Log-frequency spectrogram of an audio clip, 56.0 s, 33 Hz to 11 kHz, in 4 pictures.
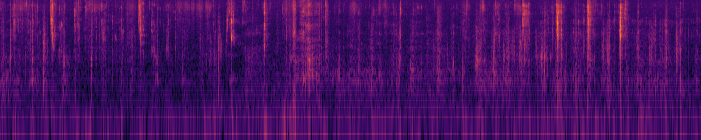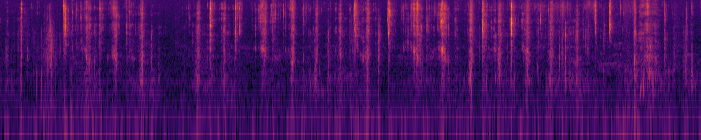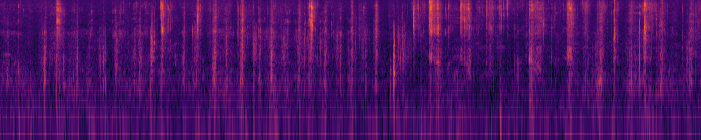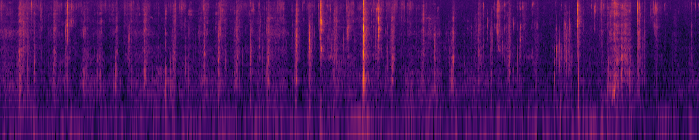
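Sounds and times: chewing with crunches: 0.0 - 56.0.

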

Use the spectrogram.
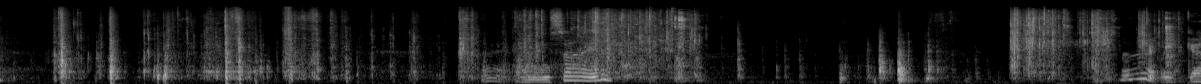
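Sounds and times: plastic bags crinkling: 0.0 - 7.3, 10.1 - 12.0.

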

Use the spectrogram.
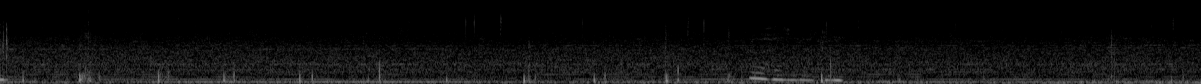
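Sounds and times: footsteps walking: 0.0 - 8.6
low steady background noise: 0.0 - 12.0.

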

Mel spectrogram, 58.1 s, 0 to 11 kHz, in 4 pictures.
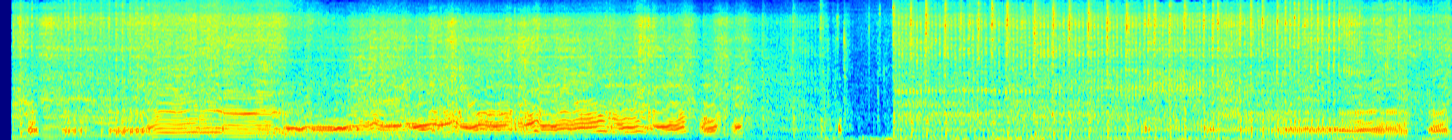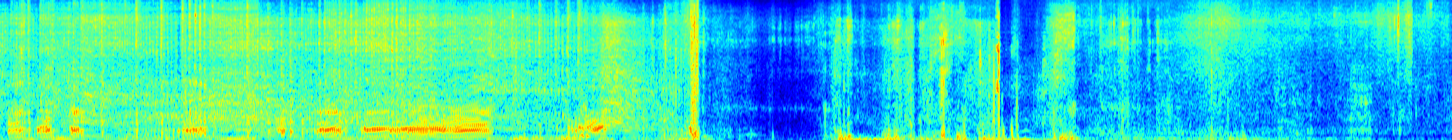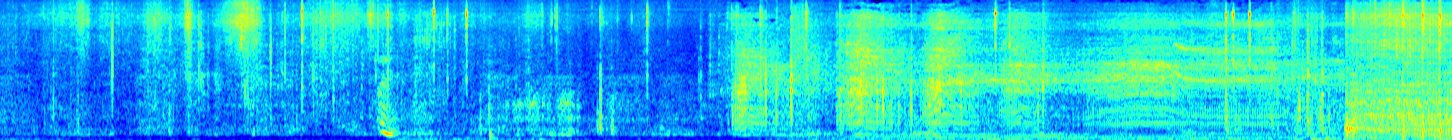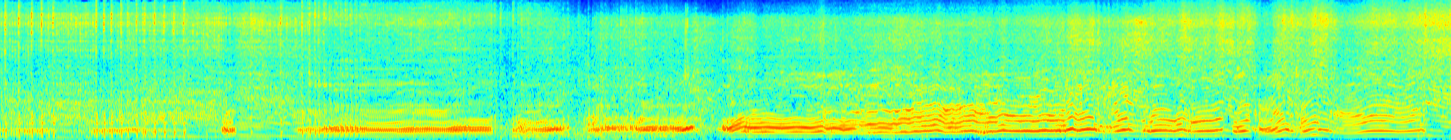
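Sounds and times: dirt bike engine revving: 0.1 - 21.5, 36.2 - 58.0.

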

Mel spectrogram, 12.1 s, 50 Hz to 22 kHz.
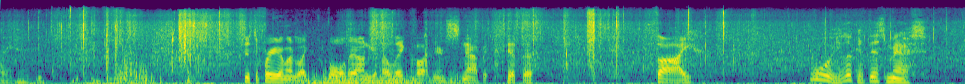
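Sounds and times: wind rumble on microphone: 0.0 - 9.0
sticks and brush crackling: 0.0 - 12.0.

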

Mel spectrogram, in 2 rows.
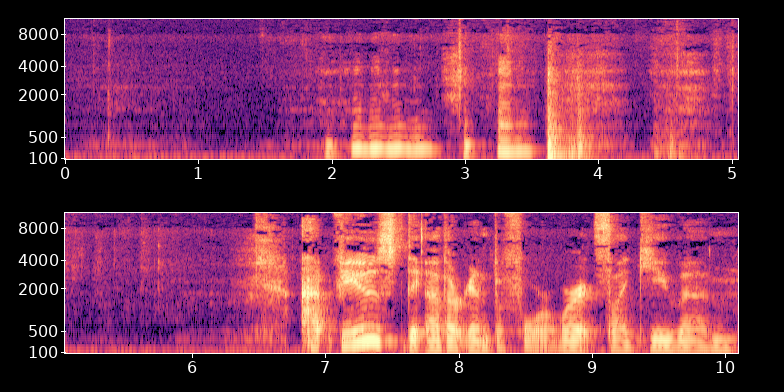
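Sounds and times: person humming: 1.9 - 4.0.

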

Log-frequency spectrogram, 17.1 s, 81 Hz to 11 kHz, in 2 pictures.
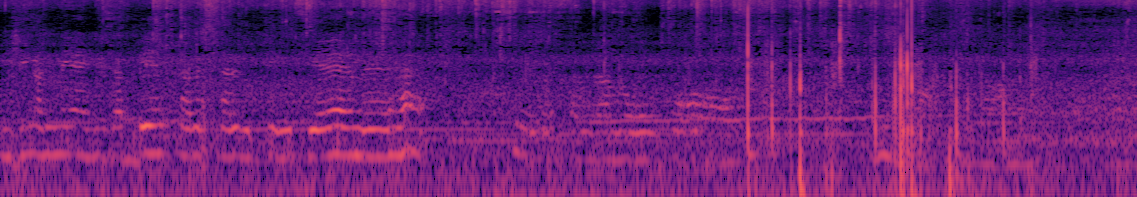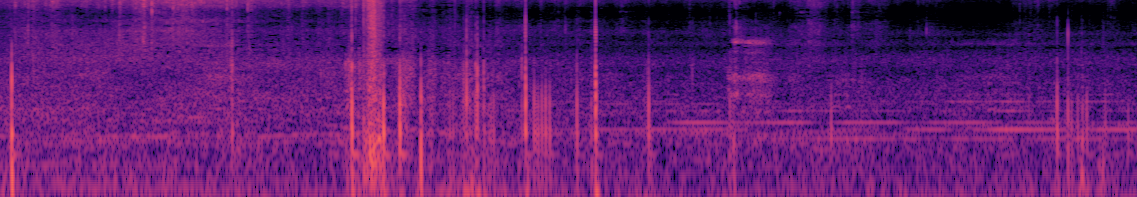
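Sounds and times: footsteps: 0.0 - 17.0
handling knocks and clicks: 0.6 - 13.8.

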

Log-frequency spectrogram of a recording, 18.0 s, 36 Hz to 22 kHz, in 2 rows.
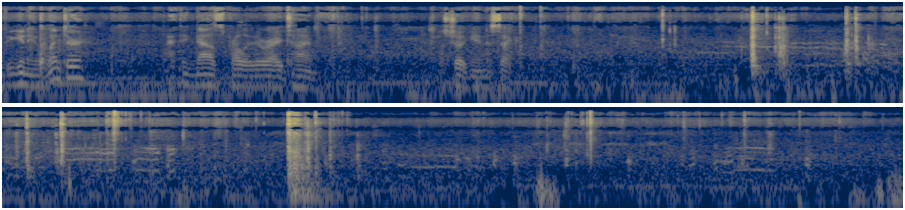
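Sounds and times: chickens clucking: 0.0 - 17.6
loud clunk: 11.8 - 12.4.

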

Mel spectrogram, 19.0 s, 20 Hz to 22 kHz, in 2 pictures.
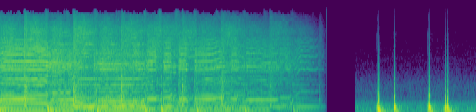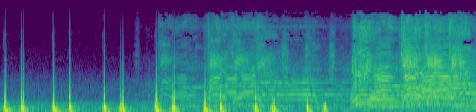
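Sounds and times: steady low hum: 7.1 - 16.2
heartbeat thumps: 7.5 - 16.2.

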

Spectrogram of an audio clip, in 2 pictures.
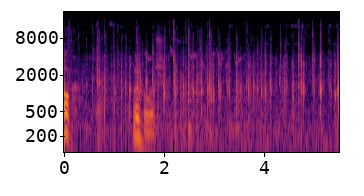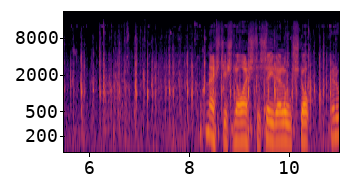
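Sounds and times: hoofbeats on pavement: 0.0 - 11.0.

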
